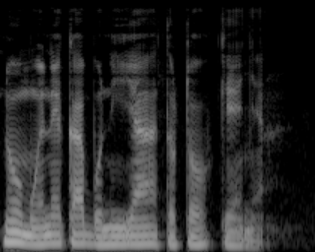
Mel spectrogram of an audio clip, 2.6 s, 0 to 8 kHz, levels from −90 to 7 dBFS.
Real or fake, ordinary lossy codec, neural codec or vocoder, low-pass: real; none; none; 7.2 kHz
